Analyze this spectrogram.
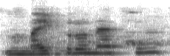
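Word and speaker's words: micrognathia: अब ये जो स्मॉल मैंडिबल है इसको माइक्रोनैथिया कहते हैं, जी इसमें साइलेंट है, सो इट इज माइक्रोनैथिया।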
